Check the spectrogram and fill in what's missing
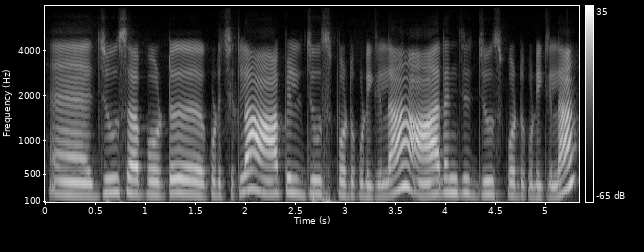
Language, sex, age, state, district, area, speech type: Tamil, female, 30-45, Tamil Nadu, Erode, rural, spontaneous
